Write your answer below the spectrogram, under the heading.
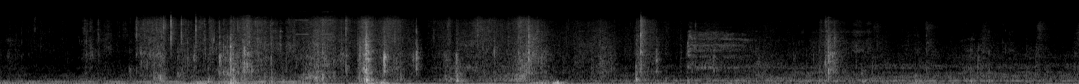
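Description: Scattered knocks, bumps and rustles from a book bag being handled and moved about, with a low steady hum that stops about three seconds in.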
